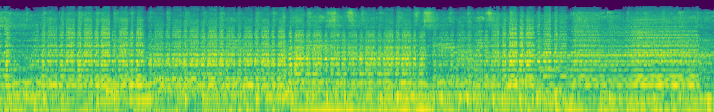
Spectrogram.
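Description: Rutar diatonic button accordion (Slovenian frajtonarica) playing a melody over sustained chords, with the bass buttons changing every second or so; the playing runs on steadily without a break.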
